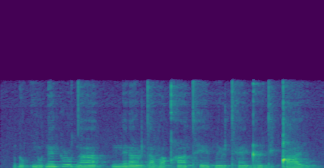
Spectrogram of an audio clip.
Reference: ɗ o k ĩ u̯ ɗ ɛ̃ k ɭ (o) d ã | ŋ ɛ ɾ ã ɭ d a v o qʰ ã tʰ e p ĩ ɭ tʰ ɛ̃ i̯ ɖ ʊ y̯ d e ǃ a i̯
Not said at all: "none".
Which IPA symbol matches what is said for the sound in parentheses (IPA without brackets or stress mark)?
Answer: o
